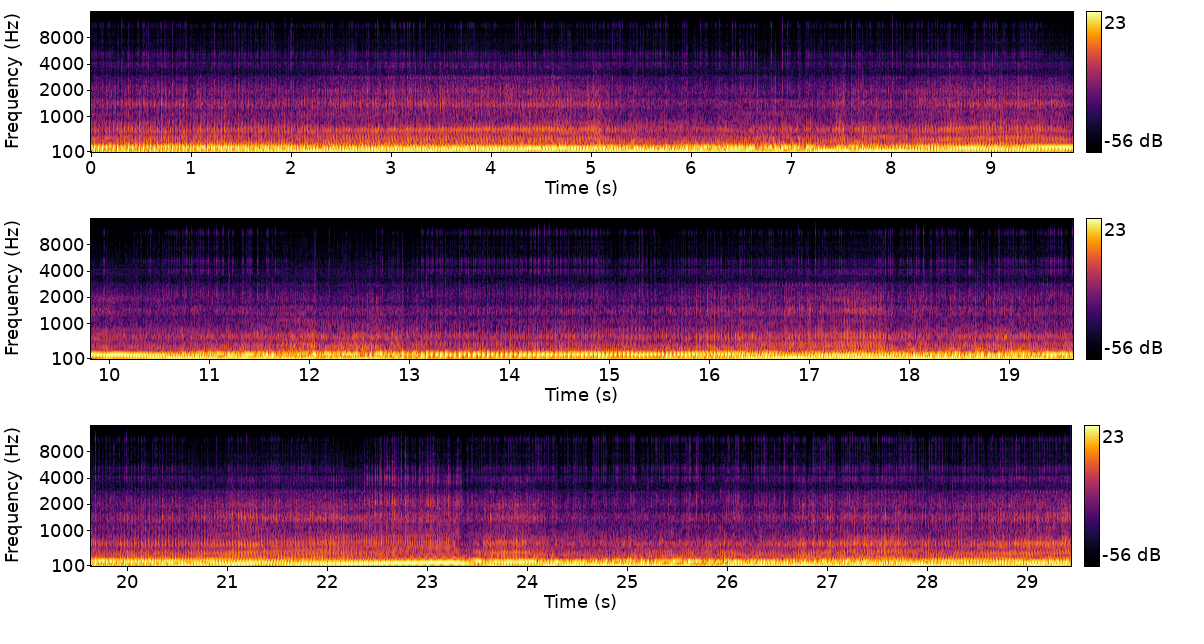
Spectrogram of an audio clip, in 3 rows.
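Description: Yamaha XT 600 single-cylinder four-stroke engine running under way, heard from the bike itself. Its note climbs and falls repeatedly as the throttle opens and closes through the gears, with a sudden drop about three quarters of the way through.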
